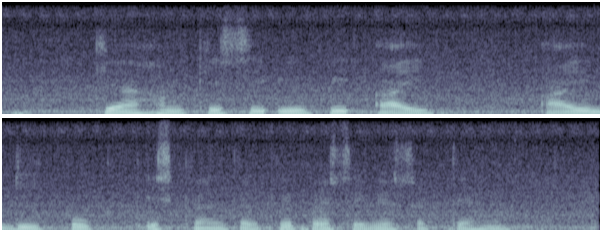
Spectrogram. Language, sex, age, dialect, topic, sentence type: Hindi, male, 25-30, Awadhi Bundeli, banking, question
